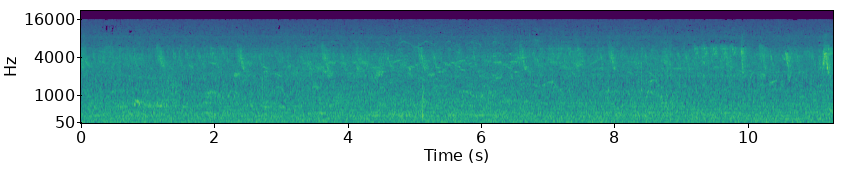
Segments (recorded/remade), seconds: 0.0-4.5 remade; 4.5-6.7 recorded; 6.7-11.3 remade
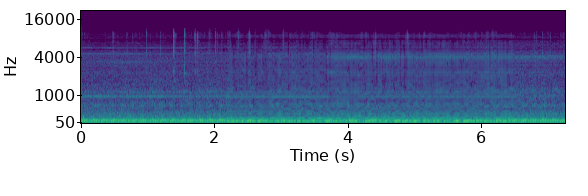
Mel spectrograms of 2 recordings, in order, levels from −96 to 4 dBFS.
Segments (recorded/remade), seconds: 0.0-2.2 recorded; 2.2-6.5 remade; 6.5-7.3 recorded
